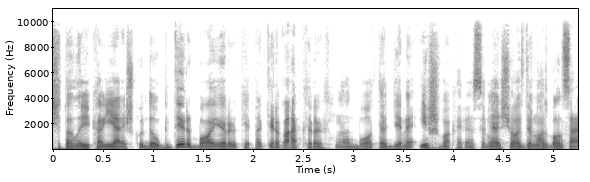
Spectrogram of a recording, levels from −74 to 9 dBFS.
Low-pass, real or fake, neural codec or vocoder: 9.9 kHz; fake; codec, 16 kHz in and 24 kHz out, 1.1 kbps, FireRedTTS-2 codec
